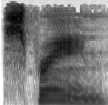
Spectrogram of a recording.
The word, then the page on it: sprain: American English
